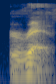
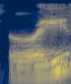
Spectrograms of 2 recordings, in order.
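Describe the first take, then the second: First: The vowel is short, like 'red'. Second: The vowel is long, like 'reed'. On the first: The action happened in the past. "In past, we say read" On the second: The action happens now or habitually. "In present, we read"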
